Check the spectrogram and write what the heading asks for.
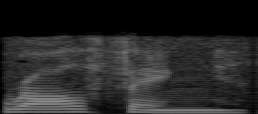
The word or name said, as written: Rolfing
